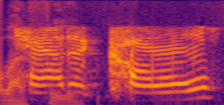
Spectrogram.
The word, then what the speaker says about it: catechol: Catechol? Catechol. C-A-T-E-C-H-O-L. CHOL, catechol estrogens.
